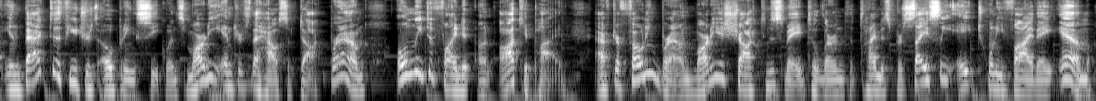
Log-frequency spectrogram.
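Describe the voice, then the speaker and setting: Male YouTube host, stuffy and nasal from flu, animated pitch, earnest scripted narration. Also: breathy edge. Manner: earnest, opinionated asides between read passages. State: recovering from flu. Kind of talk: reading a scripted commentary on lost media.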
